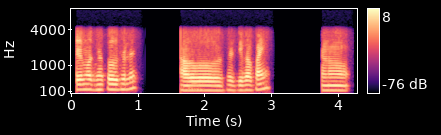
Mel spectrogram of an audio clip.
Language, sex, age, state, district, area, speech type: Odia, male, 30-45, Odisha, Mayurbhanj, rural, conversation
